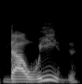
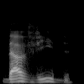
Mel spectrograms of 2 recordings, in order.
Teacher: em hebraico mesmo o som de w terminou se tornando V dawid se tornou David por exemplo né Então aí ele tá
